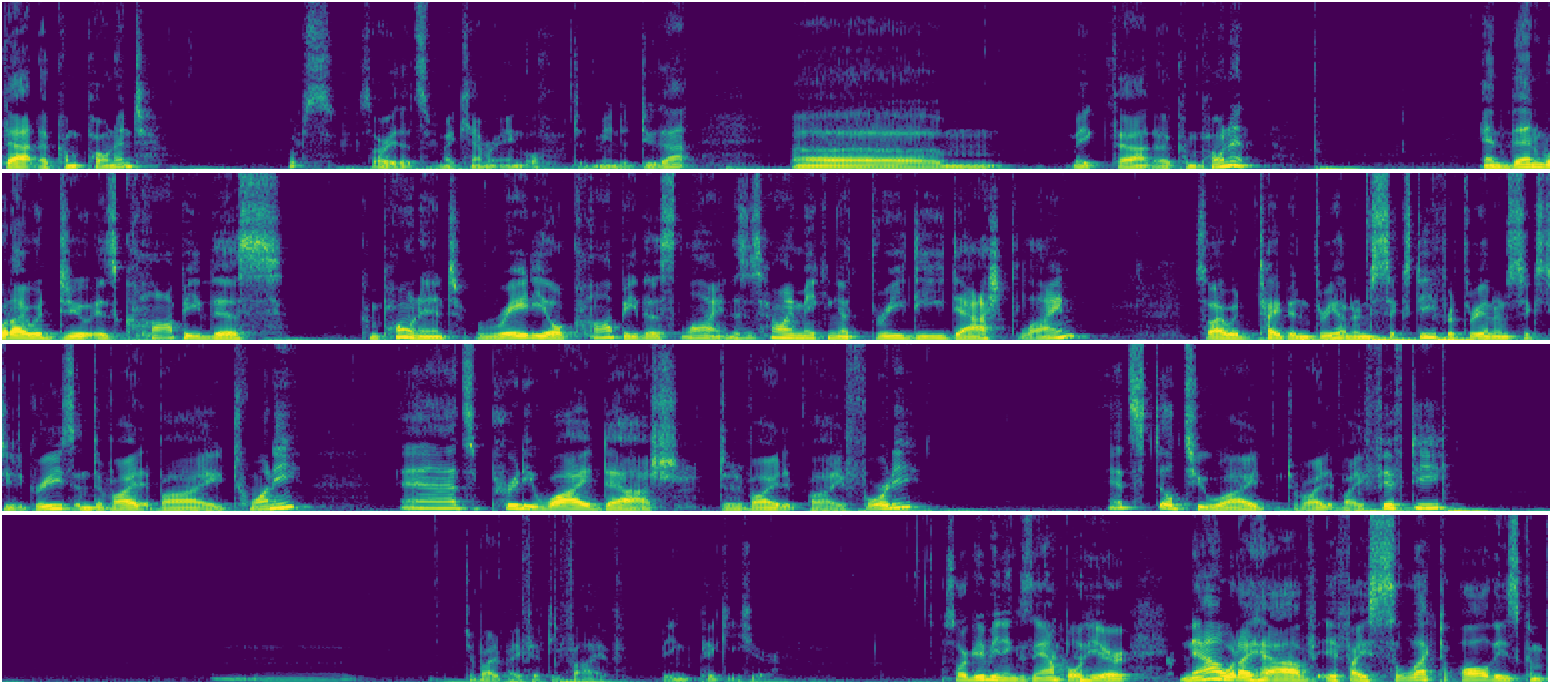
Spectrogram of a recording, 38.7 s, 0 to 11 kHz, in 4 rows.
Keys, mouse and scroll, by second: 1.0 shift+c, 3.5 shift+c, 6.1 super+g, 7.4 shift+g, 8.2 Return, 9.9 q, 17.2-20.9 typing, 24.1-25.3 typing, 27.3-28.3 typing, 31.4-33.5 typing, 35.3 super+e.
